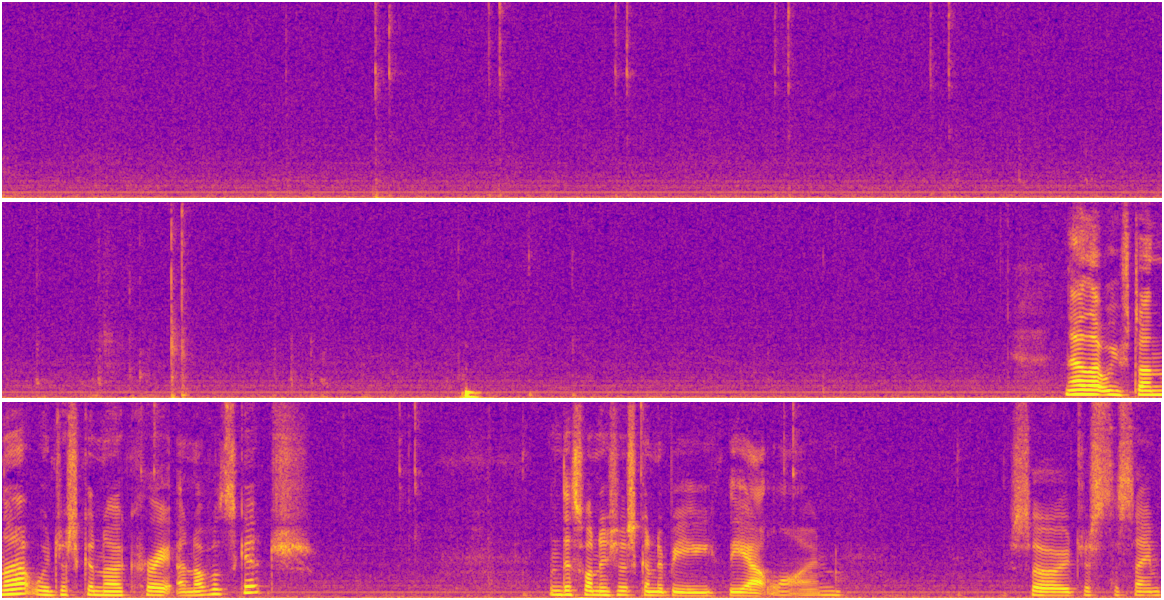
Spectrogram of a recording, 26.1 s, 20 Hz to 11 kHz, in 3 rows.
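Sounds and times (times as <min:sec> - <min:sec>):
faint steady hum: 0:00.0 - 0:26.0
computer mouse clicks: 0:02.8 - 0:03.0, 0:03.6 - 0:03.9, 0:04.6 - 0:04.8, 0:05.8 - 0:06.0, 0:06.9 - 0:07.7, 0:08.9 - 0:10.2, 0:20.4 - 0:20.6
loud dull thump: 0:12.2 - 0:12.4.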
